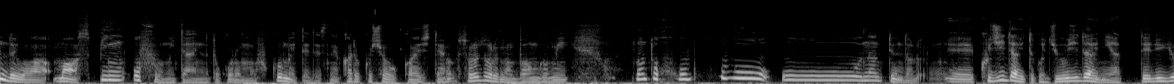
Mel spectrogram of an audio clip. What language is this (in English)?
Japanese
